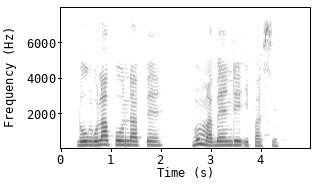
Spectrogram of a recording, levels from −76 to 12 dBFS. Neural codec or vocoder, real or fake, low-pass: none; real; 7.2 kHz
